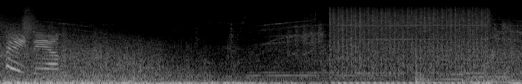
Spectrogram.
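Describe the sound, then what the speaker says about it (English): A minigun mounted on a vertibird in Fallout 4 fires a dense, continuous rattling barrage with loud mechanical whirring, sustained over heavy background rumble. "I cannot resist blowing shit up in the vertibird. It just can't. You know, I have a minigun. I might as well use it."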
